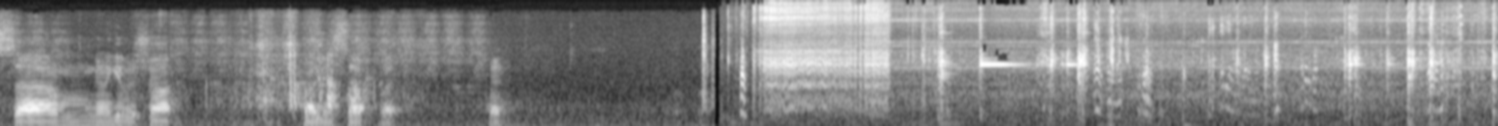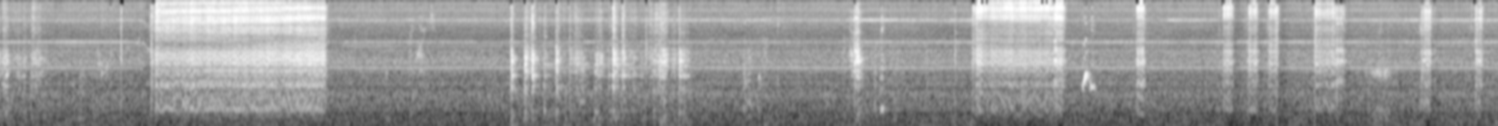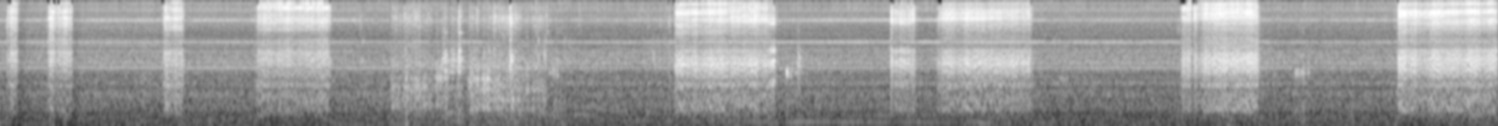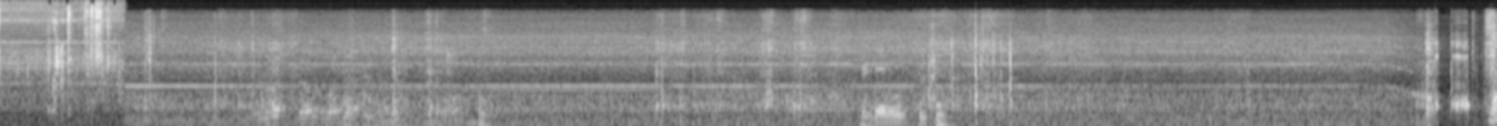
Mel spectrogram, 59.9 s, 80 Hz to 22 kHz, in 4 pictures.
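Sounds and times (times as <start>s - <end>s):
welder hissing: 7.1s - 46.3s.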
